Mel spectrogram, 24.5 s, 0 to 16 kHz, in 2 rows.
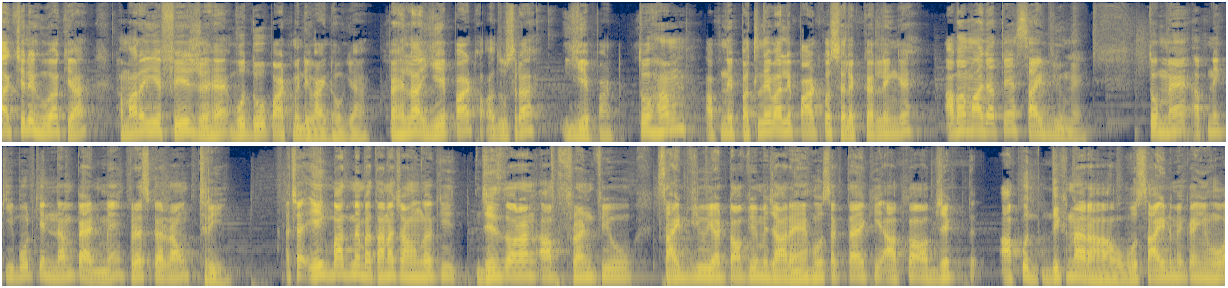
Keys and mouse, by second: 0.9 middle click, 3.8 click, 3.8 3, 5.5 click, 6.4-9.3 middle drag, 14.4 KP_3, 17.9 KP_1, 19.0 KP_3, 19.5 KP_7.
